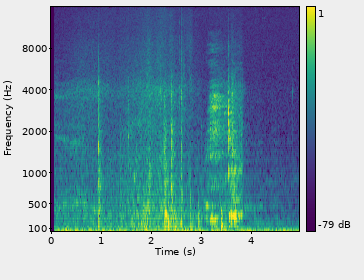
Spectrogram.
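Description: Bedding rustles as a man sits up abruptly in bed.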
